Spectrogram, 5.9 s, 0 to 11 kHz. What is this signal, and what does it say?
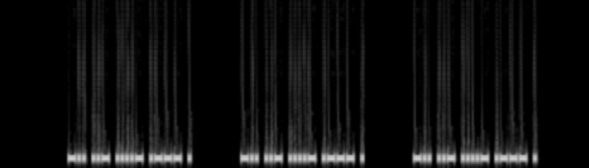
Morse code, heard as a keyed tone, about 47 wpm, 700 Hz. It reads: DU4JE DU4JE DU4JE
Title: DXCC-100 Call Signs - 5 Characters - Repeated 3x - 50wpm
